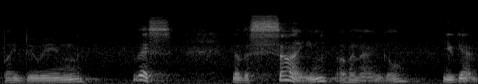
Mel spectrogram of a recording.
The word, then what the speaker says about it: sine: then we've got three of them we've got sine which was written s I am people pronounce it sin but is that actually we pronounce that sine cosine or cos for short and tangent or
